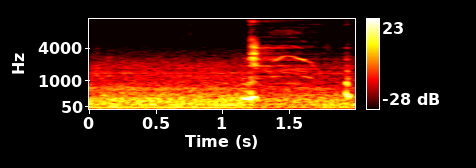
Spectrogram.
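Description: Steady low hum of a car and the street around it, with a short high-pitched squeal a little past a second in.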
